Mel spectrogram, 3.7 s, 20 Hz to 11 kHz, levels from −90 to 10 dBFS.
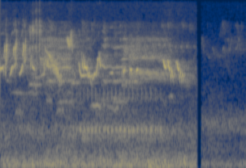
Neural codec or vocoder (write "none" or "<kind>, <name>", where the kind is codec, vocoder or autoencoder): none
